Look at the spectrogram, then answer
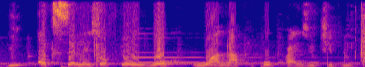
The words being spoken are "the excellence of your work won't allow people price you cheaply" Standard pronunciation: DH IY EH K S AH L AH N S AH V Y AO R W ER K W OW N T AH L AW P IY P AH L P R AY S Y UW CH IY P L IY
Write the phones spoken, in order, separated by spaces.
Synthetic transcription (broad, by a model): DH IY EH K S AH L AH N S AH F Y AO W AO K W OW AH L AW P IY P AH L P R AY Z Y UW CH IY P L IY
